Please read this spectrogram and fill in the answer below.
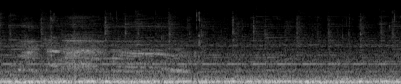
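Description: A rooster crowing once, a drawn-out call that falls in pitch near its end, over a steady low hum.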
